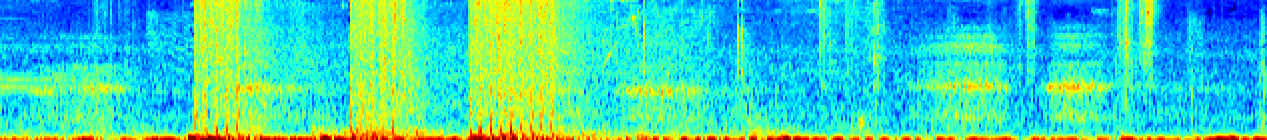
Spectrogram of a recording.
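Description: Shotgun blasts ring out.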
